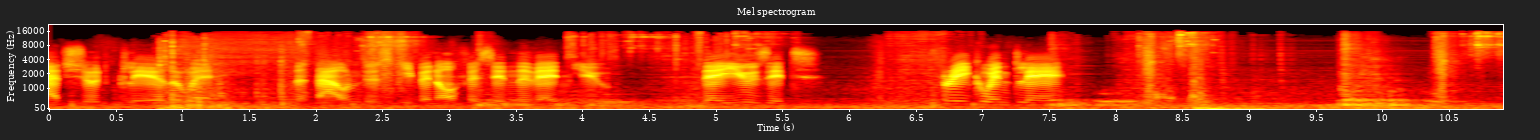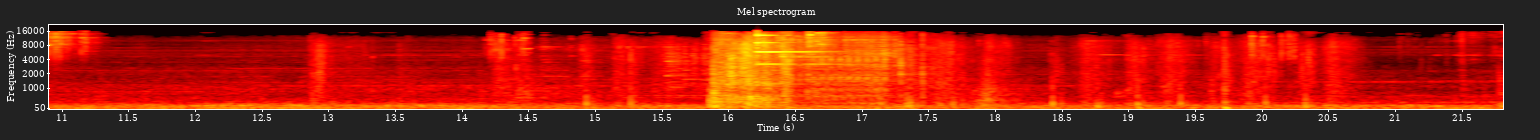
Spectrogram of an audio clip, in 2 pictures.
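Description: Keyboard keys click and clatter under quick typing.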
